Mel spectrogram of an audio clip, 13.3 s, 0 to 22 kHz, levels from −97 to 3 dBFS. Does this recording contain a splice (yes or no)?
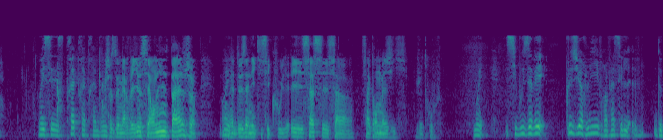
no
